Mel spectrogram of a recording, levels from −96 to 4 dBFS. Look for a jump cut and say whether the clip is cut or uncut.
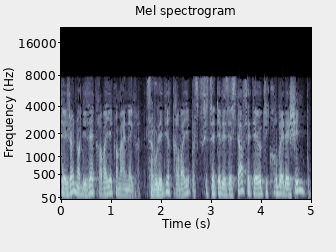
cut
